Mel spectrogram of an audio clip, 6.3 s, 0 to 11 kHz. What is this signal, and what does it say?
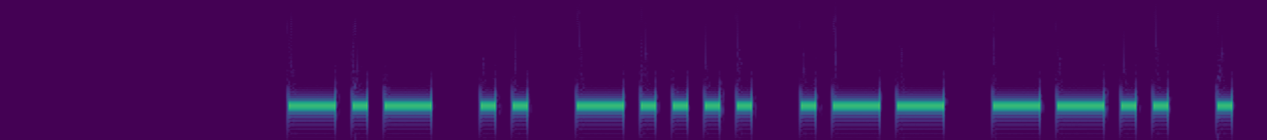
Morse code, heard as a keyed tone, about 15 wpm, 700 Hz. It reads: KI6WZE
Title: USA Call Signs - 6 Characters - Repeated 2x - 15wpm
